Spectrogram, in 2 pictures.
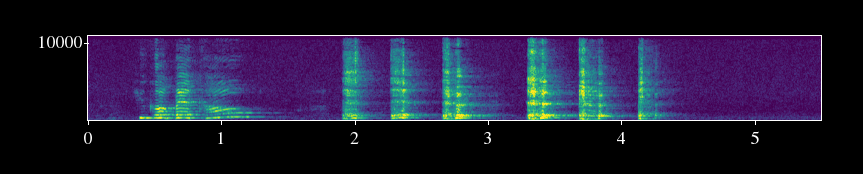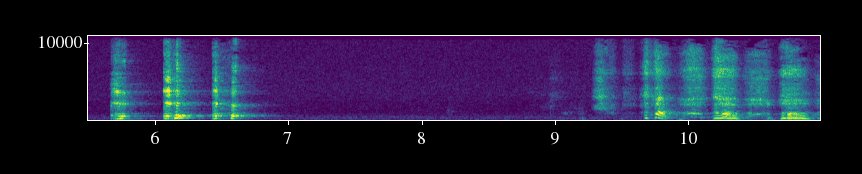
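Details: Bad cough: a brief voiced sound, then repeated bursts of harsh, dry-sounding coughing in clusters with pauses between them, a coughing fit.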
